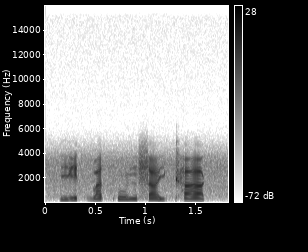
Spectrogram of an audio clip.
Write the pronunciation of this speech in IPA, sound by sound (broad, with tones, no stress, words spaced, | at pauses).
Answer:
ji˥˩t̚ba˦˥t̚ʔu˨˩nsa˦˥j kʰa˥˩k̚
